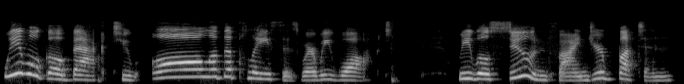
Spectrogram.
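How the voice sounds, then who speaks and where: A helpful male frog from a children's storybook, read by a woman, eager and encouraging. The voice is high and bright, with lively intonation. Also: takes it slowly, lo-fi sound, full character voice. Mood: reassuring. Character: helpful, upbeat male frog, a reassuring friend.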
